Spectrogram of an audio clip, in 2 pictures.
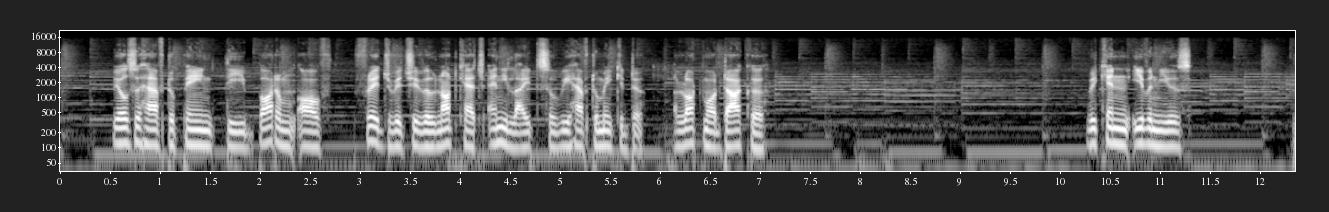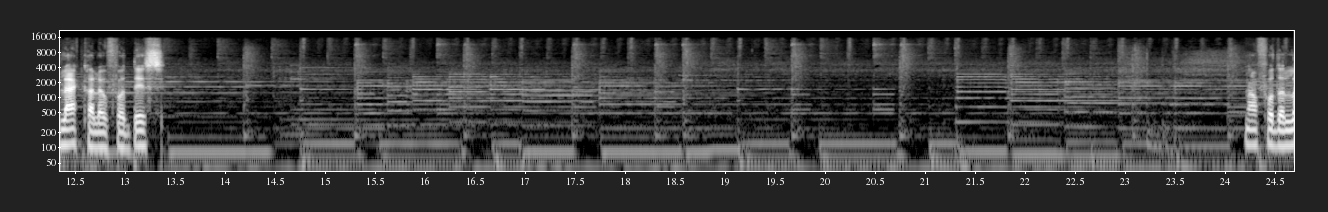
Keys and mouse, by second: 3.6 ], 4.3 click, 5.5 ], 6.9 click, 7.6 ], 7.7 ], 7.8 ], 8.4 click, 10.9 [, 13.1 ctrl+z, 14.1 [, 14.6 ], 15.2 ctrl+z, 16.8 ], 18.5 ctrl+z, 23.0 [.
